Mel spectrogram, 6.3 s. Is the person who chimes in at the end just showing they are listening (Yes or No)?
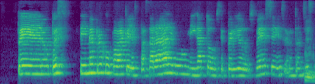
Yes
